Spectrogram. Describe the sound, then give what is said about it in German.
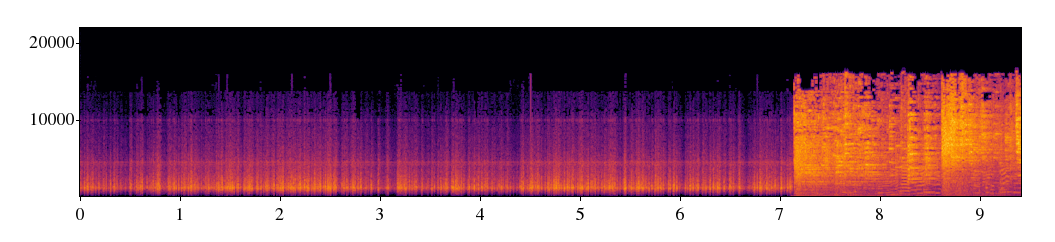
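Glass shatters from thrown stones: a sudden bright crash of breaking and falling shards bursts in after several seconds of steady crackling, hissing noise, and stays loud to the end. “Die Steine, die sie geworfen hatte. Das klirrende Glas. Die fallenden Scherben erschreckten die Menge.”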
